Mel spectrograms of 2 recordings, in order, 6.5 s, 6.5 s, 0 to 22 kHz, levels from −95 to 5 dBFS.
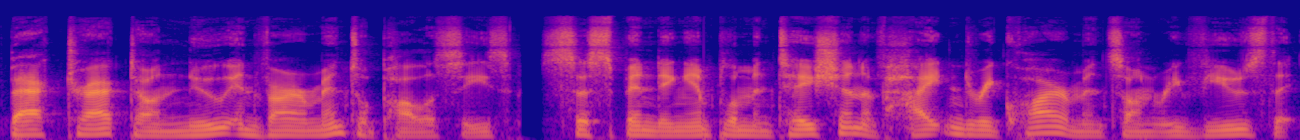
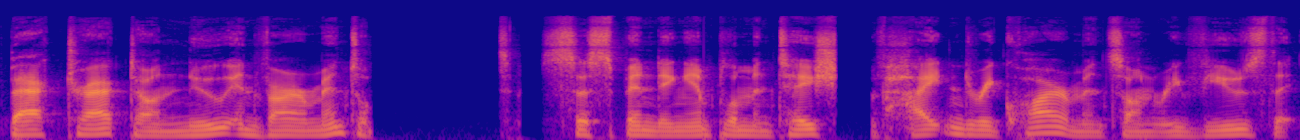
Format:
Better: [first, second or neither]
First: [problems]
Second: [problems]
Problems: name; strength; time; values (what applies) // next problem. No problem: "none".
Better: first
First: none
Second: audio cutting out; at 2 s for 0.5 s and at 4 s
